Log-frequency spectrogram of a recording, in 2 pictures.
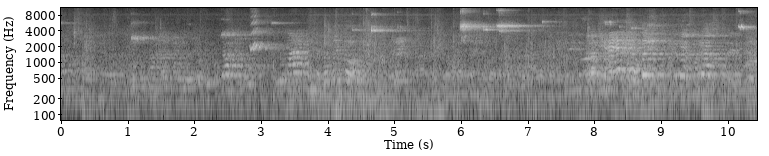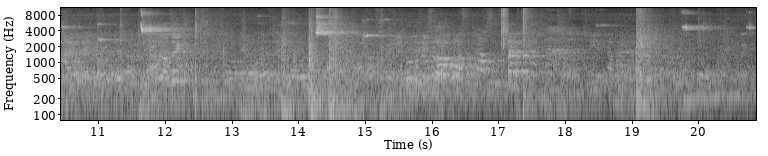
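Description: Young men shout and call out across an echoing hall.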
